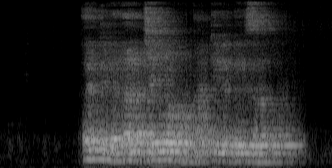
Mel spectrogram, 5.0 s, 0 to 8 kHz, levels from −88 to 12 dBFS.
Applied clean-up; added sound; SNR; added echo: neural separator model SepFormer DNS4.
